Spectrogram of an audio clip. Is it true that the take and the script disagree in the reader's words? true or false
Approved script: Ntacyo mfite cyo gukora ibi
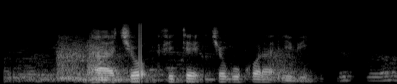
false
